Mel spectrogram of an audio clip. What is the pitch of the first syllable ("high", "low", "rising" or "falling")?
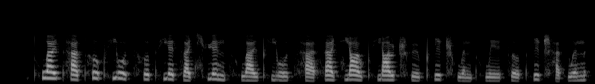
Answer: high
